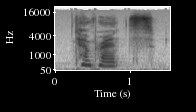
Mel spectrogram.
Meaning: Habitual moderation in regard to the indulgence of the natural appetites and passions; restrained or moderate indulgence
- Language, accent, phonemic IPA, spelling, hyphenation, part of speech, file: English, US, /ˈtɛmpəɹəns/, temperance, tem‧per‧ance, noun, En-us-temperance.ogg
